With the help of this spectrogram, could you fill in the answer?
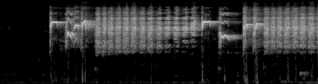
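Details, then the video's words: Cucak cungkok bulbul in a master recording for training fighting birds: after a half-second of silence comes a continuous fast buzzy trill with two short whistled phrases. "Masteran Pancingan Cucak Cungkok Ampuh Untuk Terapi Dan Masteran Burung Petarung"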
